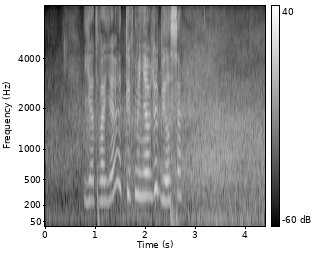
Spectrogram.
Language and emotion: Russian, positive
